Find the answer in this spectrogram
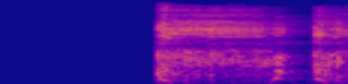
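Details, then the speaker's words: Two harsh, rough, smoker-like coughs from an adult man who quit smoking in rehab and says he has been coughing like this lately; the second cough is shorter. "I sound like a fucking smoker right now. I've been coughing like that lately."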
